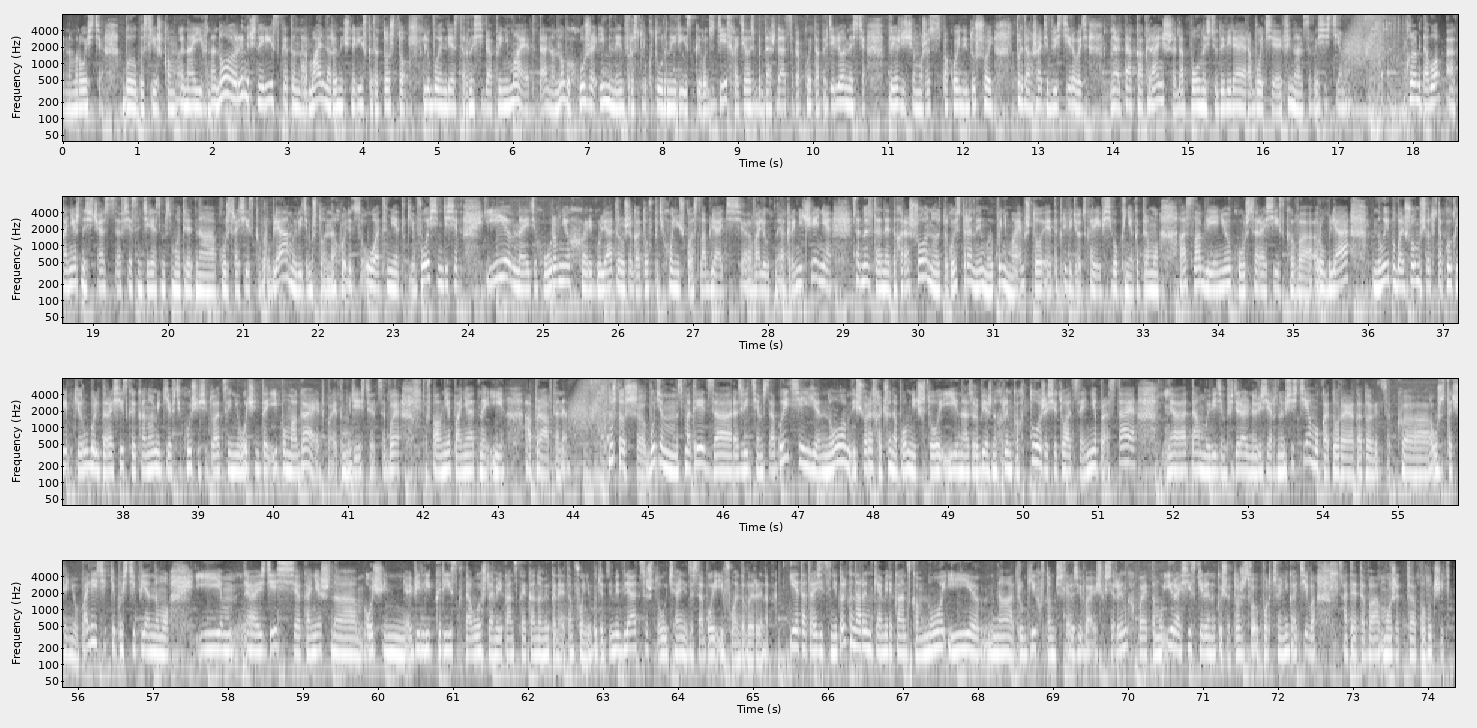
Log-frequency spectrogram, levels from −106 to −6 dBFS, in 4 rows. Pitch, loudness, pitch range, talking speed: 165 Hz, -11 LUFS, 155-180 Hz, 175 wpm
